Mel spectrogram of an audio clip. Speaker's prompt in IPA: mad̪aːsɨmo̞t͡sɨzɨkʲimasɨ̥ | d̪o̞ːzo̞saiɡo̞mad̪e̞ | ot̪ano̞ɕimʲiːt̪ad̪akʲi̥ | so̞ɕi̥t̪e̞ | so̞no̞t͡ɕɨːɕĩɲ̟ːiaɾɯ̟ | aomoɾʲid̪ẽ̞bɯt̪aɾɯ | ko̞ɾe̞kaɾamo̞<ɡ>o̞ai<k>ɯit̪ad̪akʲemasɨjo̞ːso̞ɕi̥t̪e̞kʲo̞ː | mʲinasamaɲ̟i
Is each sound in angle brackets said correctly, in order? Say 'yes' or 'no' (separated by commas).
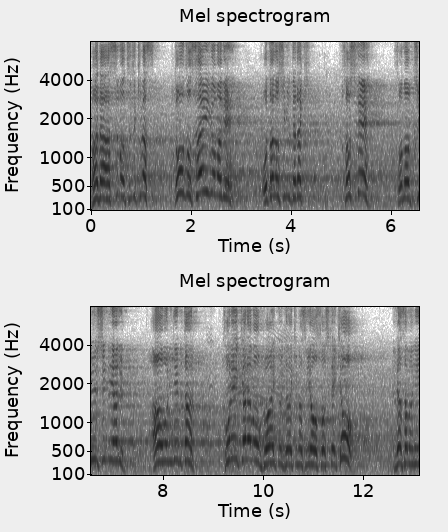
yes, yes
